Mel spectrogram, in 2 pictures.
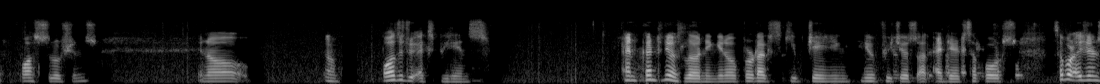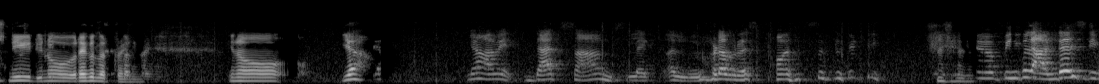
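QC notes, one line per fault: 0.37–0.42 s, echo leak: A brief scrap of delayed speech trails the voice by 161 ms, about 30 dB down. The likely cause is the other end being on a loudspeaker, with its echo canceller letting a bit of residue slip back down the line.
8.92–14.83 s, echo leak: Same problem, but much worse. This time it's a delayed copy about 233 ms behind and only about 10 dB under the speech, a second, lagging layer of voice within this nearly six-second span.
0.53–14.86 s, speech suppressed in double talk: Across this stretch the voice keeps dipping and cutting out in pieces, adding up to roughly a second and a half, and the deepest drops are around 40 dB. This is likely the canceller getting confused when both sides talk at once, so it ducks the real talker along with the echo.
3.44–8.07 s, background gated by the echo canceller: The room tone drops out in short holes, going as deep as about 40 dB and totalling around 0.7 s. 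Each time the ambience comes back once the canceller releases, which is what happens when it clamps the mic hard while the loudspeaker is playing.
20.6–20.87 s, speech suppressed in double talk: There's a short dip near the end, about 0.3 s long and roughly 20 dB deep. It's milder than the earlier ones, but it's likely the same overlap-ducking behaviour.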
